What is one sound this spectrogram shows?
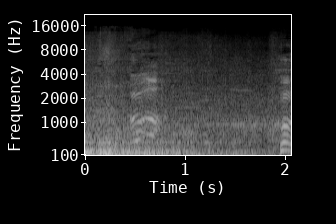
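A man shouts in alarm.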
